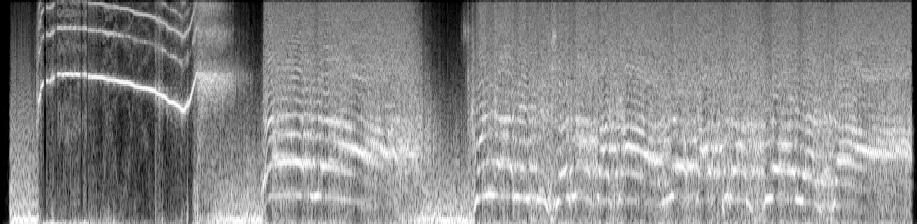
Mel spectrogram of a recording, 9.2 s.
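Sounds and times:
ASMR sounds: 0:00.1 - 0:09.1.

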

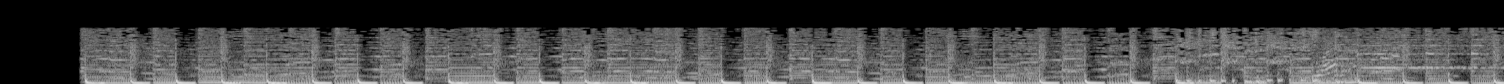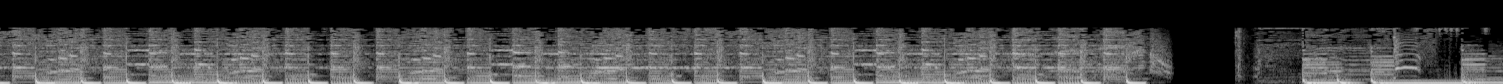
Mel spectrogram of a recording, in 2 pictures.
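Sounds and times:
fancy background music: 0:00.8 - 0:26.7, 0:28.0 - 0:30.0.

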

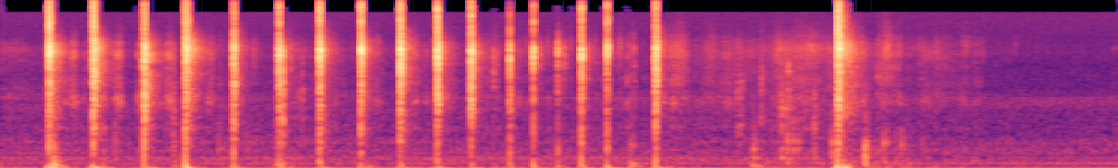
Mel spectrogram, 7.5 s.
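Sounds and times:
slapping attack: 0:00.3 - 0:04.6.

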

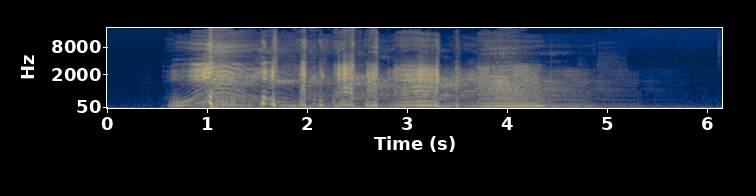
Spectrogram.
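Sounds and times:
person laughing: 0:00.6 - 0:05.4.

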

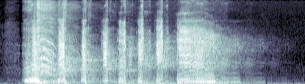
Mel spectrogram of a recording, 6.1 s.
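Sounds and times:
person laughing: 0:00.5 - 0:05.2.

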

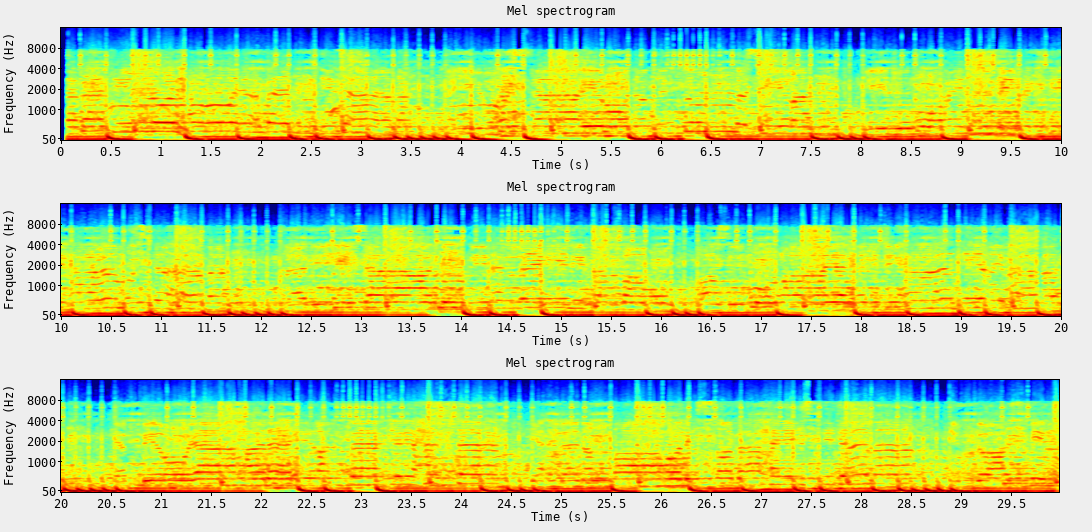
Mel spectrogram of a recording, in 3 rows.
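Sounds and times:
Arabic trap music: 0:00.0 - 0:29.9.

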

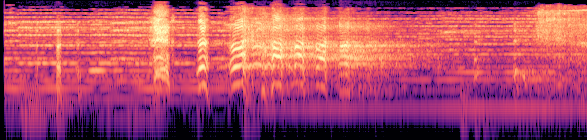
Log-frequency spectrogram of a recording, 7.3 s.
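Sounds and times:
person laughing: 0:01.9 - 0:06.7.

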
